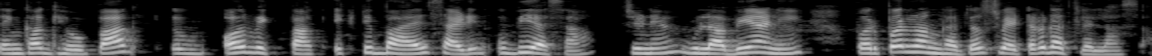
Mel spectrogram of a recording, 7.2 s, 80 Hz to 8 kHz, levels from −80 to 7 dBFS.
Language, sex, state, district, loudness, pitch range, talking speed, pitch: Konkani, female, Goa, North and South Goa, -17 LUFS, 220-265 Hz, 140 wpm, 245 Hz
